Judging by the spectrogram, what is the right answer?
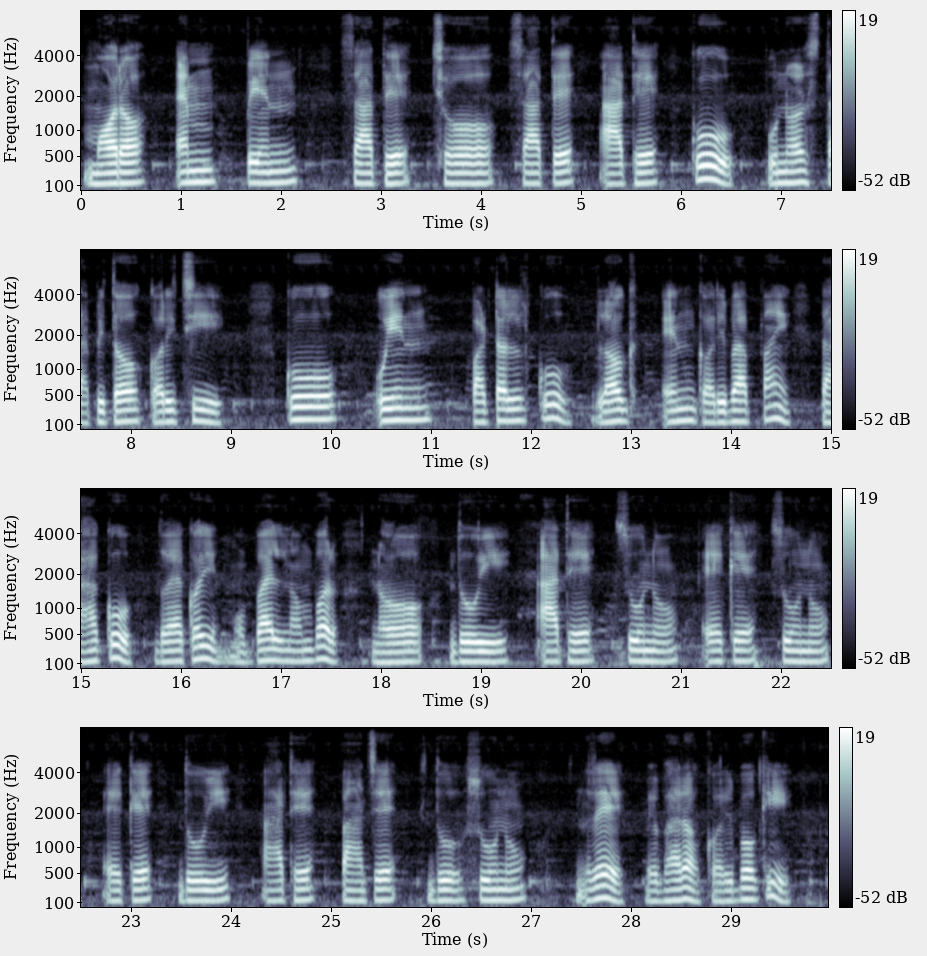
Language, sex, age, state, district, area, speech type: Odia, male, 18-30, Odisha, Balasore, rural, read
